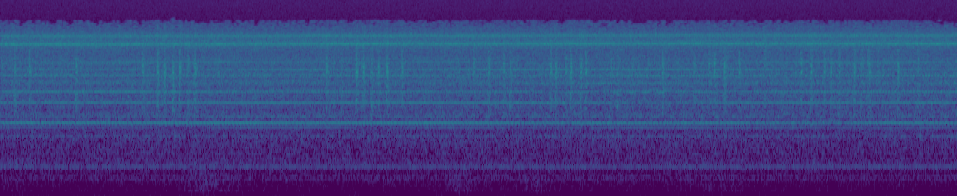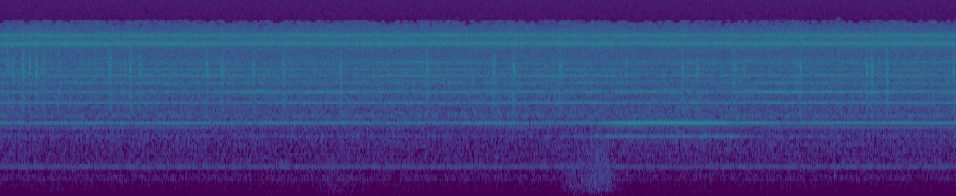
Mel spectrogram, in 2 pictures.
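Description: Near silence: a faint, steady electronic hum of several thin high tones over low hiss, with a slight swell near the end.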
